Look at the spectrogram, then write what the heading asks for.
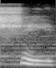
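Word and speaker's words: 四: The number 4 is pronounced shi, the same as the word for death, and is considered very unlucky.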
